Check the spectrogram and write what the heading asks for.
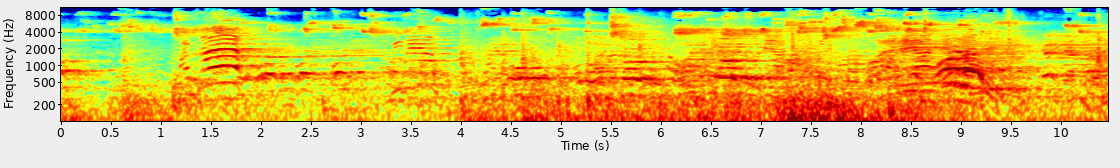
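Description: Basketball game play in a gymnasium: a ball dribbling and sneakers squeaking in short high squeals on the hardwood court a few times, under indistinct voices from players and spectators, all echoing in the hall.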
